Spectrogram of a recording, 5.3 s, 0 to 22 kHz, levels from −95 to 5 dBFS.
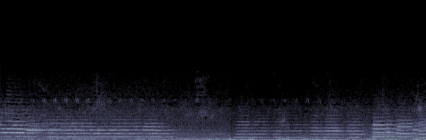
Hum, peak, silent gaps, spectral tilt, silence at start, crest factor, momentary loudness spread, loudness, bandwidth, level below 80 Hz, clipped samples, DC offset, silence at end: none; -24 dBFS; none; -5 dB/octave; 0 s; 14 dB; 11 LU; -40 LUFS; 8.8 kHz; -48 dBFS; under 0.1%; under 0.1%; 0 s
